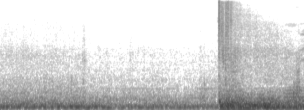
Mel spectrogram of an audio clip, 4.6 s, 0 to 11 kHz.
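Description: Obj 705A heavy tank main gun in World of Tanks firing a single loud, booming shot that cuts in abruptly over steady low battle rumble.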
